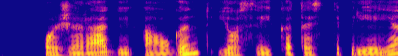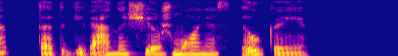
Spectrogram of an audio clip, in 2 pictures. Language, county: Lithuanian, Vilnius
